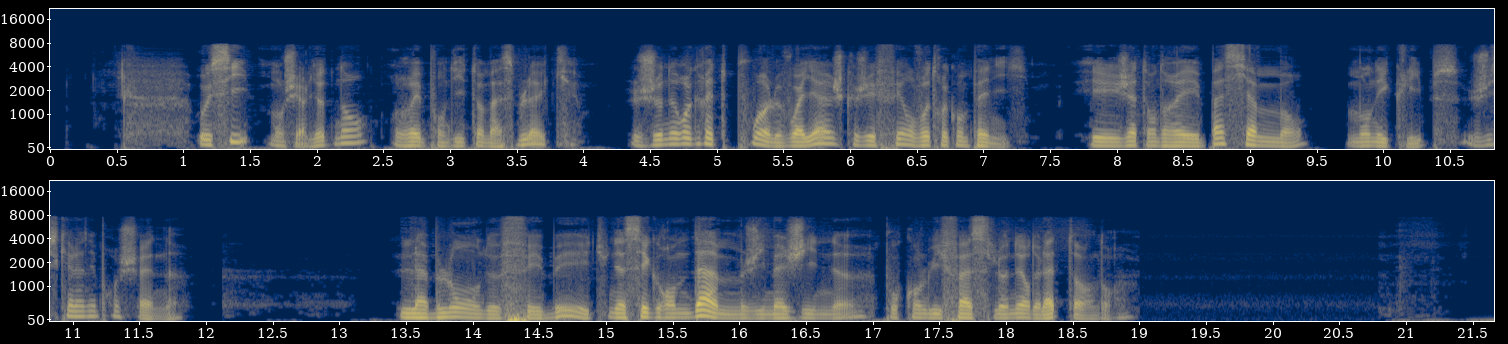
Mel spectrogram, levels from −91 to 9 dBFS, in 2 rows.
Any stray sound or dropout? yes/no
no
